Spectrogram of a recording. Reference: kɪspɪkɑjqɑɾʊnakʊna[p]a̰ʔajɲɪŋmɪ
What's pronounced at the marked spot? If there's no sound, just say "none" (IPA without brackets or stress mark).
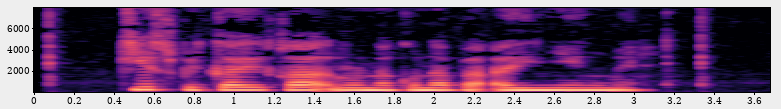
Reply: p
